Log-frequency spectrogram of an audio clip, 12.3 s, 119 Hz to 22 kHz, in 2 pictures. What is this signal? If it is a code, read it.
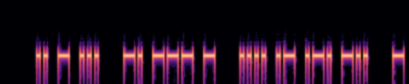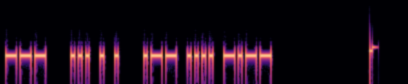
Morse code, heard as a keyed tone, about 22 wpm, 700 Hz. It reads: ITS NOT HARD TO SEE WHY
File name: practice / 22wpm / Sets of 6 Words - 22wpm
